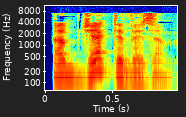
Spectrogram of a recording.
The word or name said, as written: objectivism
